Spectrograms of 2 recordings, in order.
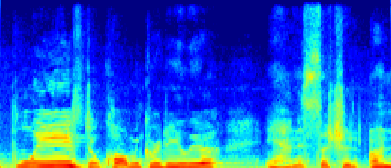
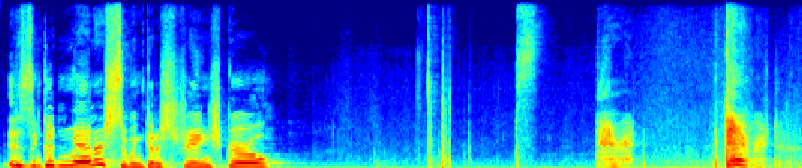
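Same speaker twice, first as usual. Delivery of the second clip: ordinary talk, nothing marked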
